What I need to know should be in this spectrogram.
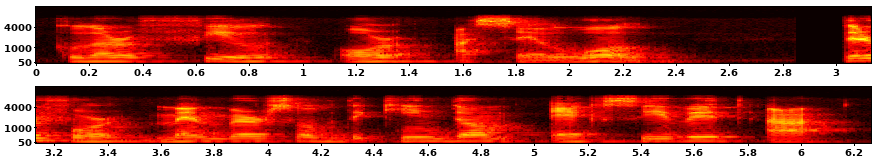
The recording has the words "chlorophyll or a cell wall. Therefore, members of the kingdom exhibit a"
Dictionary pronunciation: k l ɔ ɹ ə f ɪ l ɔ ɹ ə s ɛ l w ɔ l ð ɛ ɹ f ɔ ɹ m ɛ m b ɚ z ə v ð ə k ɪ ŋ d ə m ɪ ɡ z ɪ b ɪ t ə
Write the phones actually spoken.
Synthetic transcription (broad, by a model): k l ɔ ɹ f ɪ l ɔ ɹ ə s ɛ l w ɔ l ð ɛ ɹ f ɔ ɹ m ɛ m b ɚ s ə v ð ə k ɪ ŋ d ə m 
